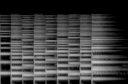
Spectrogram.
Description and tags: Game Sounds 1
You may use these sounds freely if
you think they're usefull.
(they are very easy to make in nanostudio)
I edited the mixdown afterwards with oceanaudio.
33 sounds (* 2)
2 Packs the same sounds (33 Wavs) but with another Eden Synth
19-02-2014
sfx, sound, game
